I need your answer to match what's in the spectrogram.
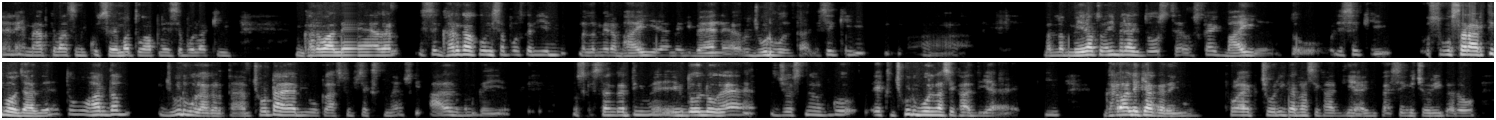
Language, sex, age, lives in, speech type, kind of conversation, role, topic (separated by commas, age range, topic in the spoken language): Hindi, male, 20-24, India, conversation, unstructured, none, क्या माफ़ करना हमेशा सही होता है?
